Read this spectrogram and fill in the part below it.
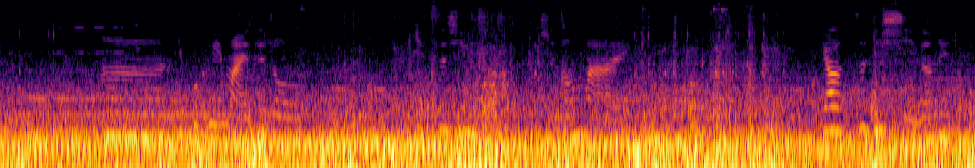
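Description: A young woman talks softly and close by.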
